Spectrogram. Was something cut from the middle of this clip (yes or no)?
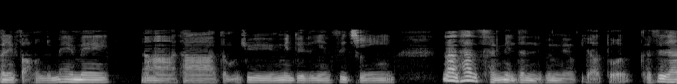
no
